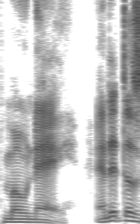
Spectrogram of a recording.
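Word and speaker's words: μονή: The word Jesus actually uses is mon, pronounced monay, and it does not describe a mansion, a palace, or anything remotely like a private estate.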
